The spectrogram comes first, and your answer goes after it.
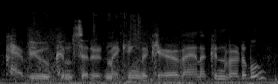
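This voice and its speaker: A man's voice: lowish voice, quick pace, lightly acted. A man playing an anxious, fussy base director in a video game, cautious and worrying as he talks. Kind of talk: animated video game voice acting.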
